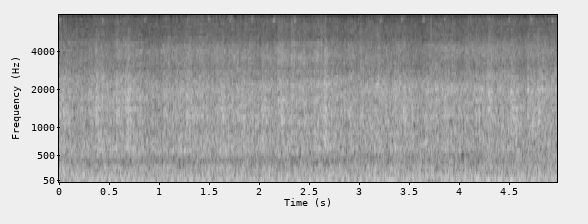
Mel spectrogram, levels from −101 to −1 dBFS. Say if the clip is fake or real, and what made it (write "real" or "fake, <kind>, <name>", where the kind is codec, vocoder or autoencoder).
real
